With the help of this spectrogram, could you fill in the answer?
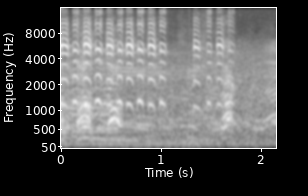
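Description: Corgis bark at Corgi Con, a gathering of hundreds of corgis, in quick, high-pitched, overlapping bursts, a loud rapid volley that pauses briefly before a second round of yapping picks up.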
